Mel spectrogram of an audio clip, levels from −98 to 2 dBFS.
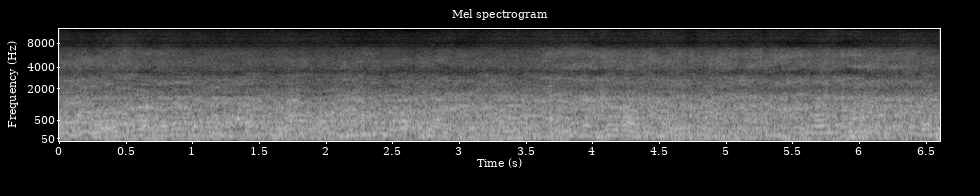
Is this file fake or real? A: fake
